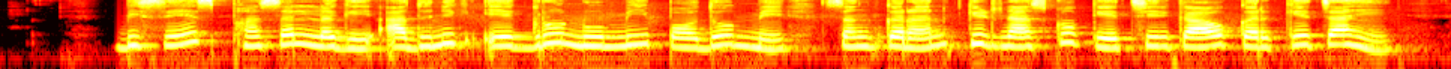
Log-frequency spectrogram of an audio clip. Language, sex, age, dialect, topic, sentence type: Magahi, female, 41-45, Southern, agriculture, statement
